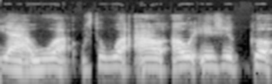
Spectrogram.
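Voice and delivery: thick, very strong, put-on Jamaican accent. Imitating a man from the speaker's hometown who talks in a strong Jamaican accent. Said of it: "has a very strong Jamaican accent".

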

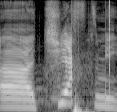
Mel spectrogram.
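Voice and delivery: put-on slow, drawn-out Ghanaian accent. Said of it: "See the way you're pronouncing accent".

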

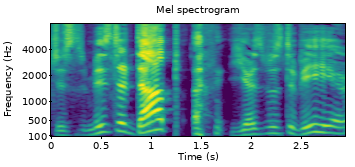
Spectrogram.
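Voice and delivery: loud, high, put-on Nigerian accent. Retelling how someone read out the name dopp, the speaker uses a put-on accent. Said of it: "don't ever use that accent again".

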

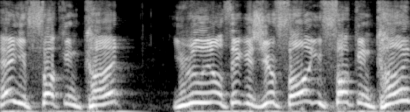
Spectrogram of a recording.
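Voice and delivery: play-acted, loud, high, hostile and aggressive voice. Retelling what a driver shouted out his window: imitating an aggressive driver. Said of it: "this guy was very aggressive".

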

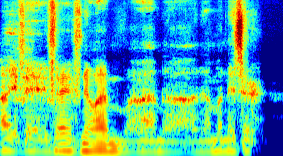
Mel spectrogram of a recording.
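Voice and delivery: put-on hushed, slow murmur in a Northern Irish accent. Joking about playing a tough-guy role: Ronald Reagan with Northern Irish accent. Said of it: "a little Ronald Reagan with the Northern Irish accent".

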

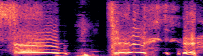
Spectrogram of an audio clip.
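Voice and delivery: put-on very high, frantic shout with voice cracking. Retelling how a coach lost his mind at the players: imitating a yell with voice cracking. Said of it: "His voice cracked".

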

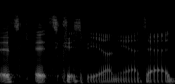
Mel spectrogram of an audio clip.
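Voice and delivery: breathy, half-whispered, slow delivery. Quoting what Brett would say about a turkey: imitating Brett. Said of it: "That's a great impression".

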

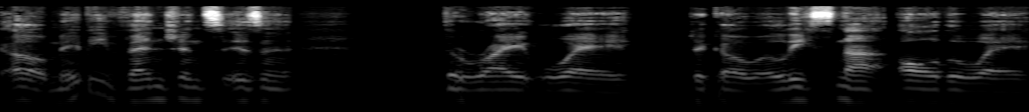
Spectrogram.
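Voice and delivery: plain

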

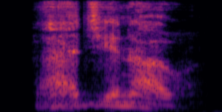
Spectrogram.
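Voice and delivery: careless. The watchman answers Mr. Joe Peel's warning about his life; careless.

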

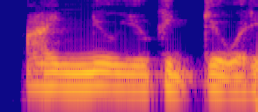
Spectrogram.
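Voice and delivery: plain

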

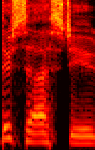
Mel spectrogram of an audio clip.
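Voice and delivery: fake, laid-back surfer-dude accent. Showing how the slang word has to be said, in a put-on surfer accent. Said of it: "you have to say that with like a surfer accent".

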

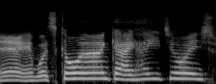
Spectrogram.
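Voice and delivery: very high, classic Boston townie suburban guy accent. Describing the voices heard growing up, doing the classic Boston suburban guy. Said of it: "classic Boston suburban".

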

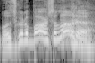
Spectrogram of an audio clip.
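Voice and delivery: bad put-on impression. Recalling a trip, speaker imitates the listener's suggestion: bad impression of the listener. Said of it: "that's a bad impression".

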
